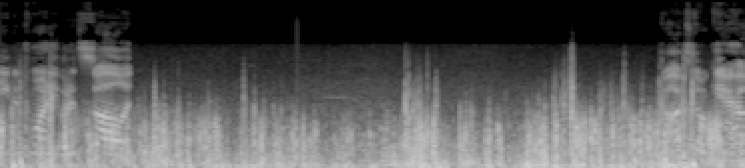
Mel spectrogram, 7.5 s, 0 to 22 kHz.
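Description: Gusty wind buffets the microphone outdoors with steady broadband roar at 15 to 20 sustained, loud and continuous, while someone talks over it throughout.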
